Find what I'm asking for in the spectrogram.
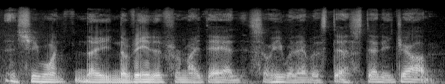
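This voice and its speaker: Elderly man, low gravelly husky voice, halting, repeats words. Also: flat delivery, warm tone, a little hiss or hum. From Pittsburgh area. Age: 80s. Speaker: veteran interviewee. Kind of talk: documentary interview.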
